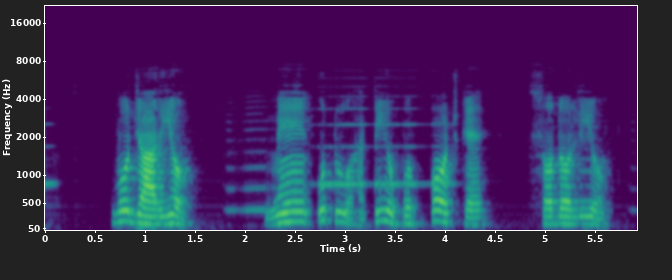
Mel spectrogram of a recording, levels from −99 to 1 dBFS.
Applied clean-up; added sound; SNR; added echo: neural mask model RNNoise.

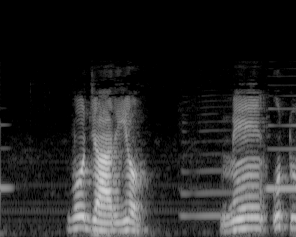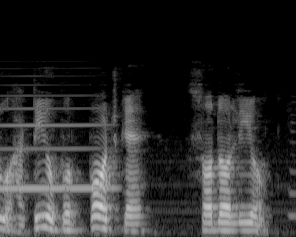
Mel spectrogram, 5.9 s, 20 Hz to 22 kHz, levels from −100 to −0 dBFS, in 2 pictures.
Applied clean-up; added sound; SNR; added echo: none; Wind instrument, woodwind instrument; 17 dB; none.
